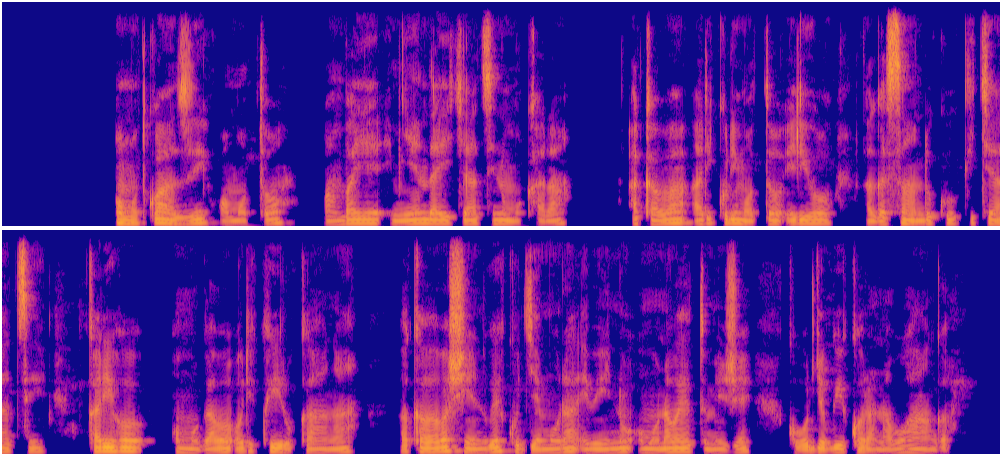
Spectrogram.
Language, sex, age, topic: Kinyarwanda, male, 25-35, finance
